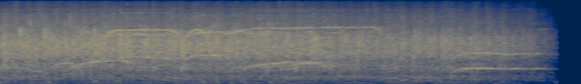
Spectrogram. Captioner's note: applause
